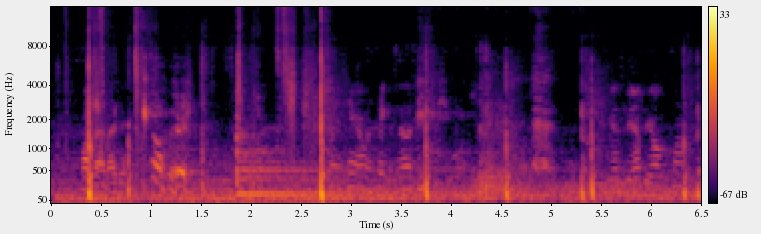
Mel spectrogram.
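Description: A basketball bouncing on an outdoor hard court: several separate bounces at uneven intervals, the sharpest about two and a half seconds in, with faint voices beneath.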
